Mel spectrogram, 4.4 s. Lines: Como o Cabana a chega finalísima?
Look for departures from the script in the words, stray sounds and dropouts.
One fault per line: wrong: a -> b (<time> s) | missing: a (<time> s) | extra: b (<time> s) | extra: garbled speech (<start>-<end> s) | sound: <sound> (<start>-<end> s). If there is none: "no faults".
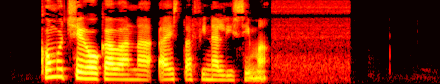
extra: chega (0.7 s)
wrong: chega -> esta (1.7 s)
